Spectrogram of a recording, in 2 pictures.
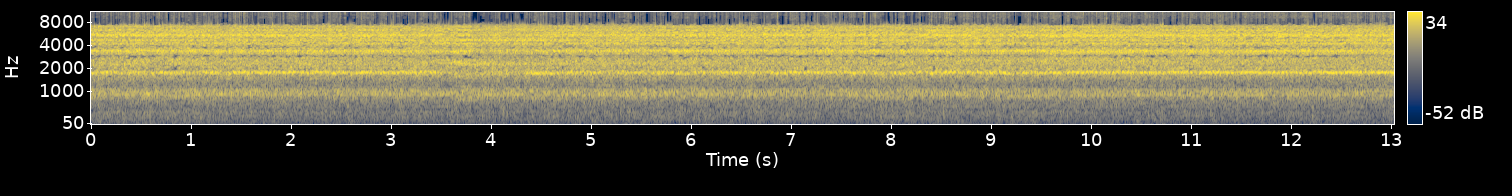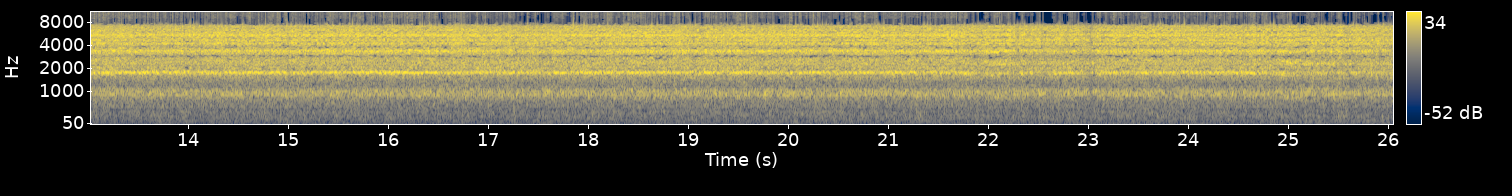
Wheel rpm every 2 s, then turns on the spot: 230, 230, 230, 230, 230, 230, 240, 230, 230, 230, 230, 230, 230.
none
